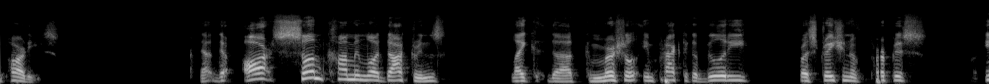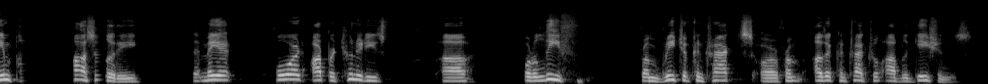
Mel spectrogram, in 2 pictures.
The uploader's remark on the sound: Facilitated a live 2-hour webinar and Q&A. This is the audio only.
